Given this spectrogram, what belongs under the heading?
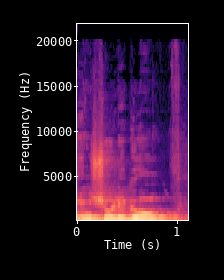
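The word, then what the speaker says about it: Entschuldigung: to stop somebody so we say excuse me and surely go so the word is also you can see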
